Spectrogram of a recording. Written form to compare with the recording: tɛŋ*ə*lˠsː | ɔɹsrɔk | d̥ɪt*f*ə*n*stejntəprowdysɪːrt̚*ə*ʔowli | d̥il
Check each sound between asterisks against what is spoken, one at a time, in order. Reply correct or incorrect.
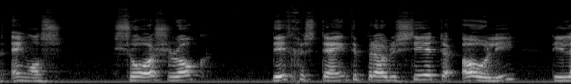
correct, incorrect, incorrect, correct

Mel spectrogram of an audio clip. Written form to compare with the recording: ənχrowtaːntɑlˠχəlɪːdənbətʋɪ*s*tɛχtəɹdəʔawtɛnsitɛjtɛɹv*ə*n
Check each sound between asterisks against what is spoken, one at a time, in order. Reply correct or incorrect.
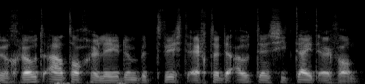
correct, incorrect

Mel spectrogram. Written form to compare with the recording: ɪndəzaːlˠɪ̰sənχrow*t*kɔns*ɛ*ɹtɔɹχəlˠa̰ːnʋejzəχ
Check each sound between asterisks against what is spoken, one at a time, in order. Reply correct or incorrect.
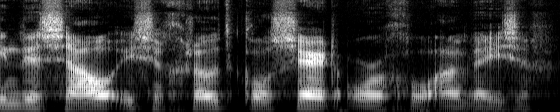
correct, correct

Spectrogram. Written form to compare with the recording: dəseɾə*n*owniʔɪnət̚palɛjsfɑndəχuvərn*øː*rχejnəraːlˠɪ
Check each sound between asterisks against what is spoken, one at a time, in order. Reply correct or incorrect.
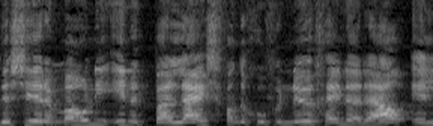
incorrect, correct

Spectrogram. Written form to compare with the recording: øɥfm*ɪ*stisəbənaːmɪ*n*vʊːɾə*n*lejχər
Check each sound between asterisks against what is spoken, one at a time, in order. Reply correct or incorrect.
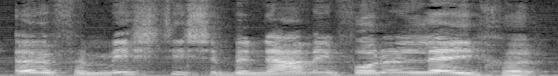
correct, incorrect, correct

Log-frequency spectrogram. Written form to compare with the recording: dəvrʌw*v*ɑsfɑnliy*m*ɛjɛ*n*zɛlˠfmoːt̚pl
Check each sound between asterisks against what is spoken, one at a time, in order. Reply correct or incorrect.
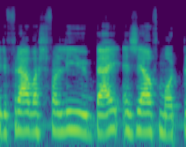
incorrect, incorrect, correct

